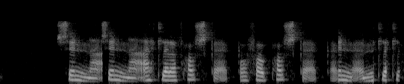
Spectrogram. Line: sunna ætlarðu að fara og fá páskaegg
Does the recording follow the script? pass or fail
fail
